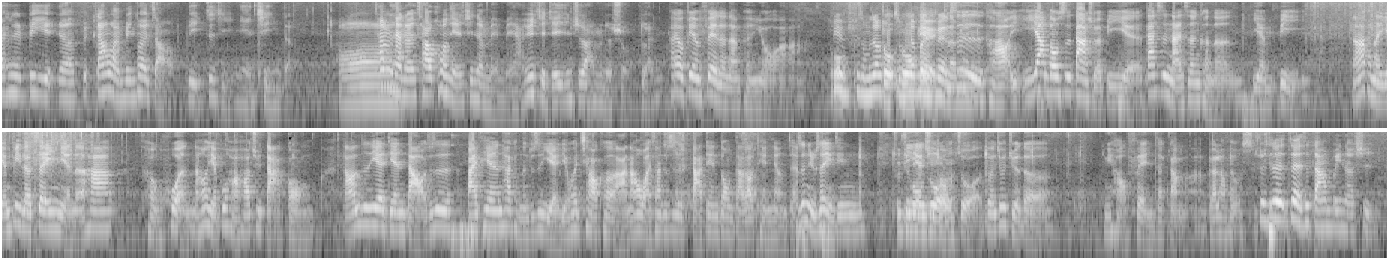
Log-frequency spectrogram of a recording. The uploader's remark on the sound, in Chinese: 道歉我們下次錄音不會再點滷味了。整條音檔都有吧唧嘴、金針菇咀嚼ASMR。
